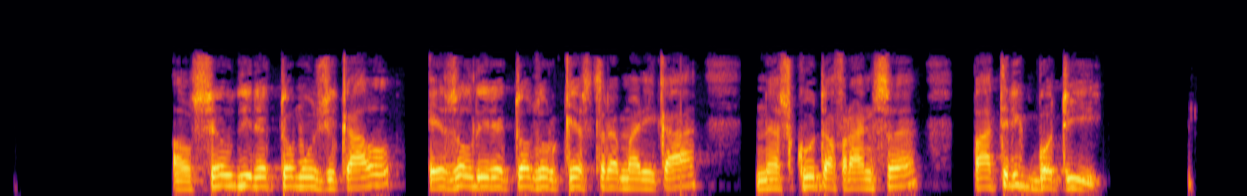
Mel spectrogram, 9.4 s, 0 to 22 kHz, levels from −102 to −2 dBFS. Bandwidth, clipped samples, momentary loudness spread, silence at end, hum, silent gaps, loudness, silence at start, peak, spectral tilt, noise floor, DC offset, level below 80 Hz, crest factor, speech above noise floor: 8 kHz; under 0.1%; 5 LU; 1.1 s; none; 3.03-3.21 s, 5.56-5.67 s, 7.14-7.30 s; -18 LUFS; 1.3 s; -2 dBFS; -5.5 dB/octave; under -90 dBFS; under 0.1%; -58 dBFS; 18 dB; over 73 dB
